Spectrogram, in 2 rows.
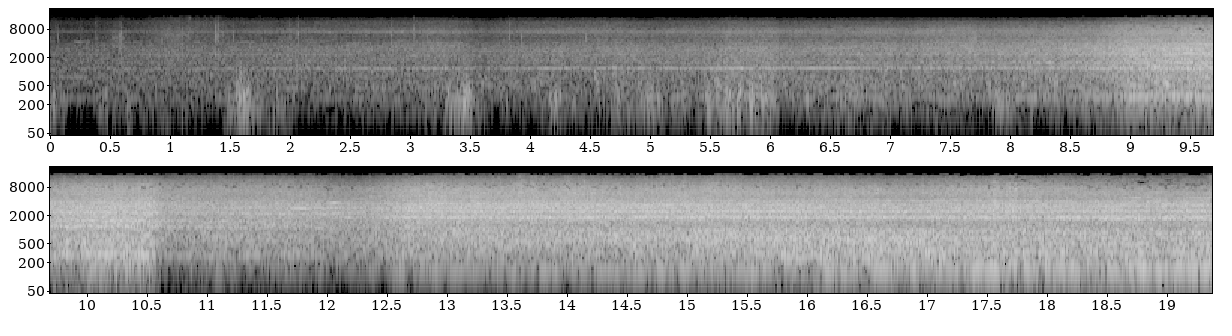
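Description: Freightliner Class 66 diesel freight locomotive approaching and passing close with a train of hopper wagons. It is faint at first, grows louder from about halfway and is loudest as the locomotive goes by, then the wagons roll past with a steady, loud noise of wheels on rails.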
